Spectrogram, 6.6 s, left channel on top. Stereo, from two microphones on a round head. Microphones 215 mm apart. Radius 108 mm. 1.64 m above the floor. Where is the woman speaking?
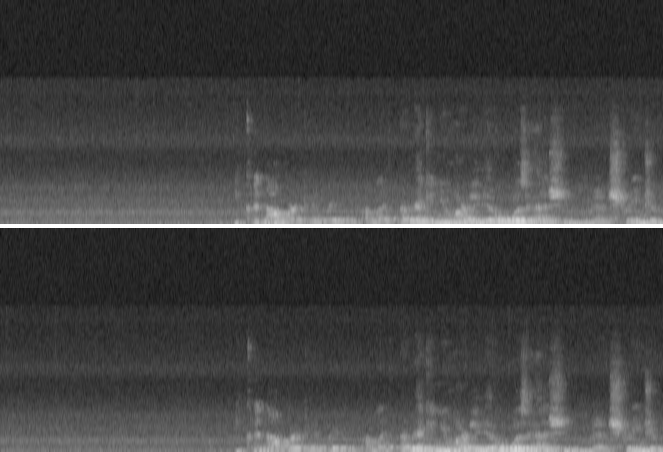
85° left, 2.0 m; by 3.9 s 75° left (ahead or behind), 2.5 m.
